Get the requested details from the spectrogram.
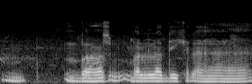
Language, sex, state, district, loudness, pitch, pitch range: Hindi, male, Bihar, Patna, -17 LUFS, 150 Hz, 140-165 Hz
